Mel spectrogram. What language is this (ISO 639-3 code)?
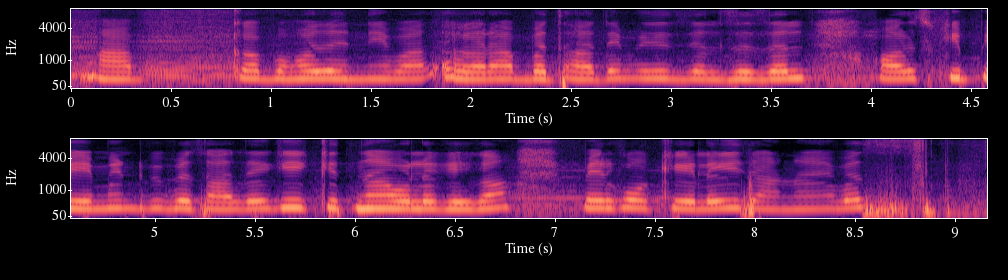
urd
